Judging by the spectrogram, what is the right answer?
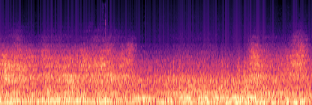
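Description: Loud, steady rumble of The Mirage volcano show, with several brief surges of hiss as its gas fire jets erupt.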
